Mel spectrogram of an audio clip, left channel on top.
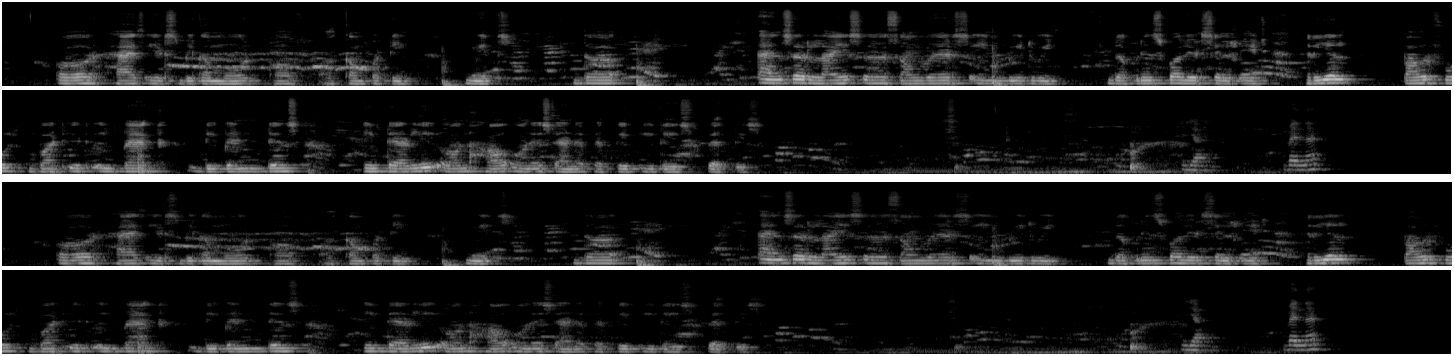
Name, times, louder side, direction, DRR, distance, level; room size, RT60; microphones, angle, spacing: voice 1, 0.5-4.1 4.4-6.7 7.1-10.6 11.1-13.5 14.0-22.9 24.0-24.8 25.2-26.4, left 3 dB, 45° left, 0.4 m, -32 dB
voice 2, 26.3-26.7 27.3-27.6, right 1 dB, 15° right, 0.4 m, -38 dB
4.2 x 2.0 x 2.7 m
head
